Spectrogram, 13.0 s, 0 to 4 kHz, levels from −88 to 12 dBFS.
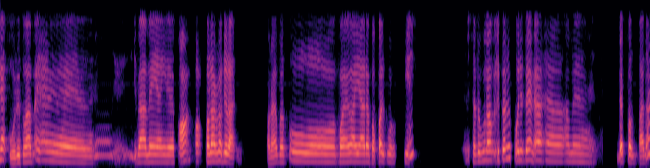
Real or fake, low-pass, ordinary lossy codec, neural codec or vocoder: fake; 3.6 kHz; none; codec, 16 kHz, 0.5 kbps, FunCodec, trained on LibriTTS, 25 frames a second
